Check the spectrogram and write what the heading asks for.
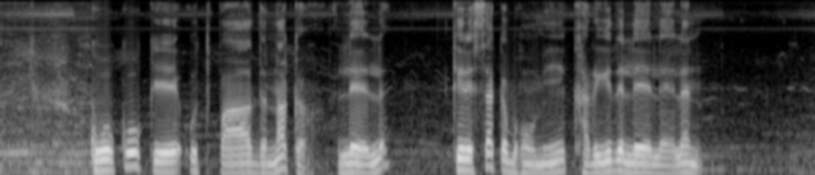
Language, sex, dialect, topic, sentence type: Maithili, male, Southern/Standard, agriculture, statement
